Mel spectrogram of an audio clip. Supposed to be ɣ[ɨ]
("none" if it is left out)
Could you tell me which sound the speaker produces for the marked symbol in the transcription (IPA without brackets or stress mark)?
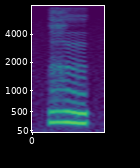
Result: ɨ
